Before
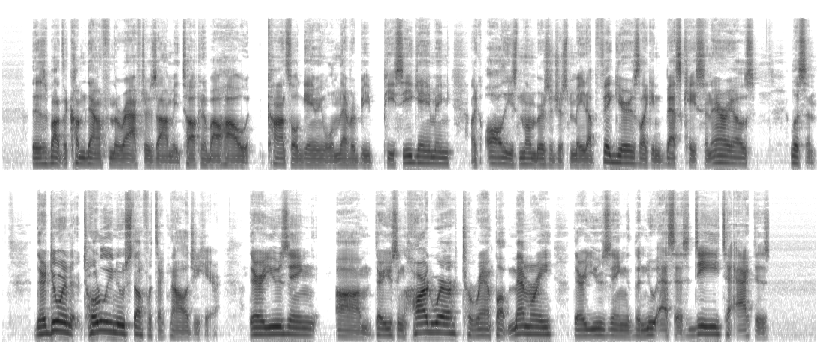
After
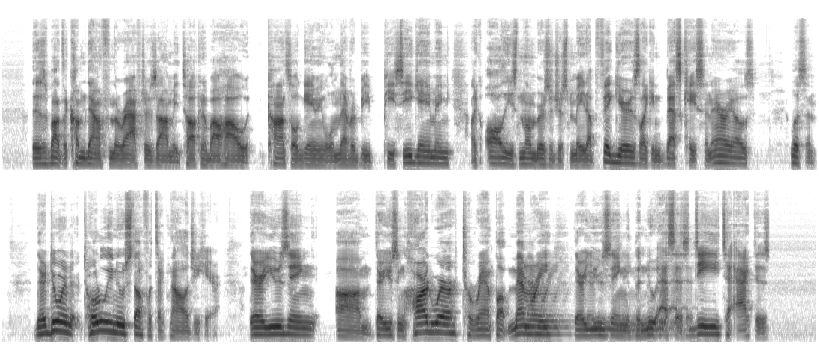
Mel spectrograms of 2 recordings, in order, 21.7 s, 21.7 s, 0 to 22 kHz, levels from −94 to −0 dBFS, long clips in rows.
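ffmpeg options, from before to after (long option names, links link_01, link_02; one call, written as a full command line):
ffmpeg -i in.wav -filter_complex "[0:a]asettb=1/sr,asplit=3[link_01][link_02][link_03];[link_01]atrim=end=1.524[link_04];[link_02]atrim=start=1.52:end=5.31,asetpts=PTS-STARTPTS,afade=type=in:duration=0.004:curve=qsin,afade=type=out:start_time=3.786:duration=0.004:curve=qsin,acrossover=split=5800[link_05][link_06];[link_06]acompressor=threshold=-52dB:ratio=4:attack=1:release=60[link_07];[link_05][link_07]amix=inputs=2:normalize=0[link_08];[link_03]atrim=start=5.306[link_09];[link_04][link_08]acrossfade=duration=0.004:curve1=hsin:curve2=qsin[link_10];[link_10][link_09]acrossfade=duration=0.004:curve1=qsin:curve2=hsin,asettb=1/sr,asplit=3[link_11][link_12][link_13];[link_11]atrim=end=9.344[link_14];[link_12]atrim=start=9.34:end=12.28,asetpts=PTS-STARTPTS,afade=type=in:duration=0.004:curve=qsin,afade=type=out:start_time=2.936:duration=0.004:curve=qsin,highshelf=frequency=2300:gain=-12[link_15];[link_13]atrim=start=12.276[link_16];[link_14][link_15]acrossfade=duration=0.004:curve1=hsin:curve2=qsin[link_17];[link_17][link_16]acrossfade=duration=0.004:curve1=qsin:curve2=hsin,asettb=1/sr,asplit=3[link_18][link_19][link_20];[link_18]atrim=end=17.694[link_21];[link_19]atrim=start=17.69:end=20.15,asetpts=PTS-STARTPTS,afade=type=in:duration=0.004:curve=qsin,afade=type=out:start_time=2.456:duration=0.004:curve=qsin,asplit=2[link_22][link_23];[link_23]adelay=142,lowpass=frequency=1600:poles=1,volume=-11dB,asplit=2[link_24][link_25];[link_25]adelay=142,lowpass=frequency=1600:poles=1,volume=0.27,asplit=2[link_26][link_27];[link_27]adelay=142,lowpass=frequency=1600:poles=1,volume=0.27[link_28];[link_22][link_24][link_26][link_28]amix=inputs=4:normalize=0,atrim=end_sample=108486[link_29];[link_20]atrim=start=20.146[link_30];[link_21][link_29]acrossfade=duration=0.004:curve1=hsin:curve2=qsin[link_31];[link_31][link_30]acrossfade=duration=0.004:curve1=qsin:curve2=hsin" out.wav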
